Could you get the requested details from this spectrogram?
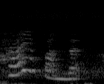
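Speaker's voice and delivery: high-pitched cooing voice.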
